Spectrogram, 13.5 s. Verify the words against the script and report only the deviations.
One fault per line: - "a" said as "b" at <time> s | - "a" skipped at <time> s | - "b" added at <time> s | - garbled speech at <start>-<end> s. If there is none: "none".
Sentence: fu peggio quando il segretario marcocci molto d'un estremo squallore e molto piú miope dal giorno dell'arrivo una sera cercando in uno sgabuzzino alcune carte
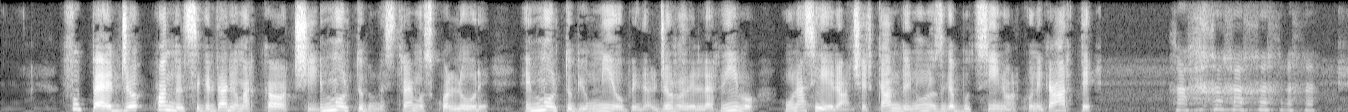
none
